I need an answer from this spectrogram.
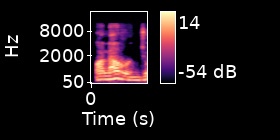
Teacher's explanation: ওয়ানার র সাকিন ডাইনে জবর র মোটা করে পড়তে হবে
